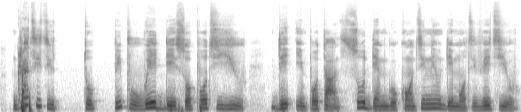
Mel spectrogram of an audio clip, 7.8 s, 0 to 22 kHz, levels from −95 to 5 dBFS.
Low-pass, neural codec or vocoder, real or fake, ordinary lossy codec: 19.8 kHz; vocoder, 48 kHz, 128 mel bands, Vocos; fake; none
